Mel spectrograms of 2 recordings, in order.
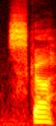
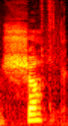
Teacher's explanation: we have palatalization. Yep. That means ska has become sha.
